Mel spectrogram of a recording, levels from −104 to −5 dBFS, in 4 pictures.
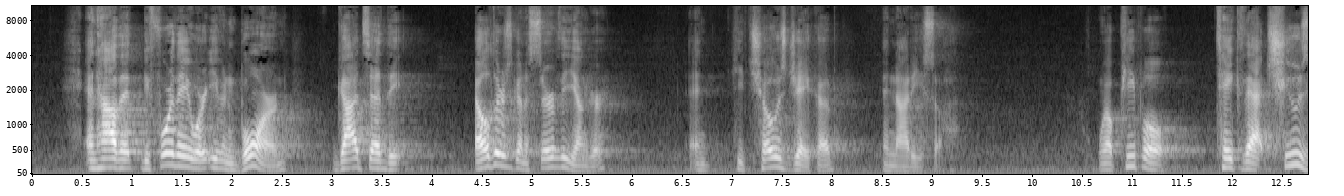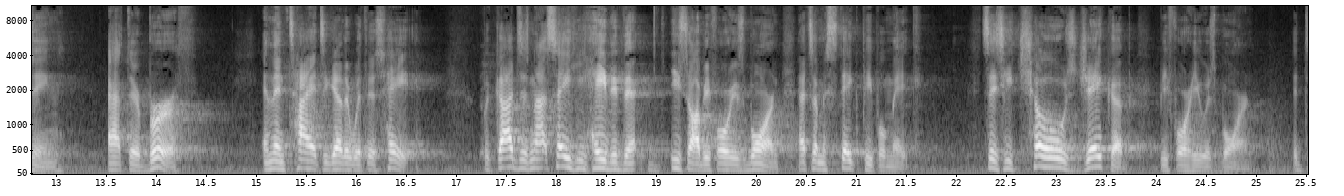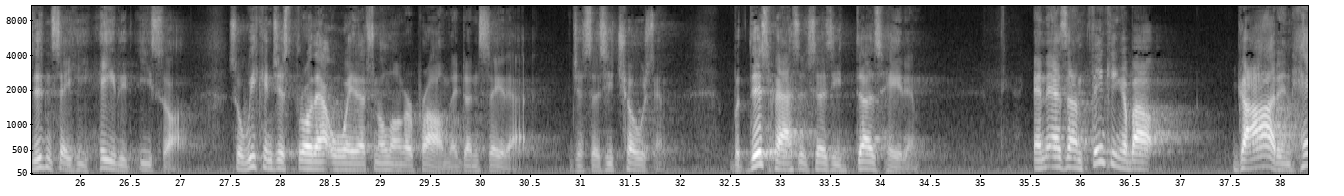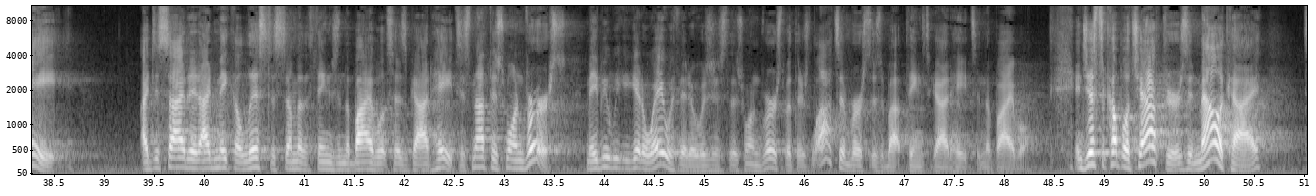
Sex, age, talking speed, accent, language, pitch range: male, 50-69, 200 wpm, American, English, 125-180 Hz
